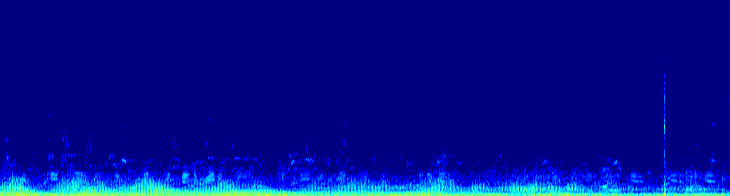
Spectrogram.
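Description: A steady engine drone with several held tones, its pitch sinking slightly, with faint voices in the background. Right at the end, a single sharp thud as a rugby ball is place-kicked.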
